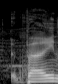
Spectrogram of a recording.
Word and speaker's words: Bane: Bane like pain is the pronunciation.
